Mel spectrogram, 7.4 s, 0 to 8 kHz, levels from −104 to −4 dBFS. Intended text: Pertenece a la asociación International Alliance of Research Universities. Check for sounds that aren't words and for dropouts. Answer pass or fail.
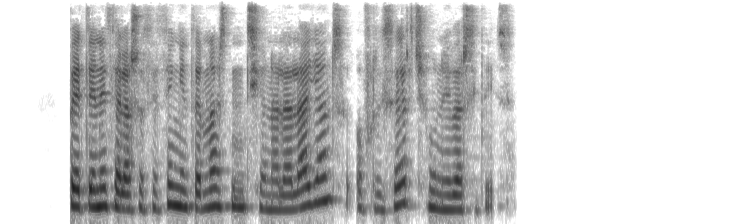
pass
